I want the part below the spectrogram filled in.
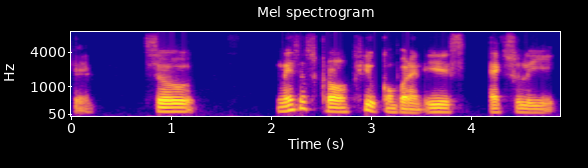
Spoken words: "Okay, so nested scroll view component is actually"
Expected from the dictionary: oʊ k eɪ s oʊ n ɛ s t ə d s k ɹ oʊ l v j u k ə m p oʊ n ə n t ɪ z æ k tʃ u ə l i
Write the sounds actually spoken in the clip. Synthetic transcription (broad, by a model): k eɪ s oʊ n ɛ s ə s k ɹ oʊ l f j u k ə m p oʊ n ə n t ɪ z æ k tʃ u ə l i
